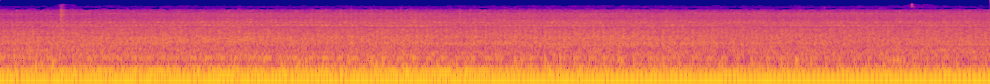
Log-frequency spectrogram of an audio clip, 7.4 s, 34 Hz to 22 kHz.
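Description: A Hino-chassis Jetbus CP3 executive bus with 28 seats idles at the Jati Kudus terminal, its engine giving a loud, steady diesel rumble close by with no break and no voices.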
